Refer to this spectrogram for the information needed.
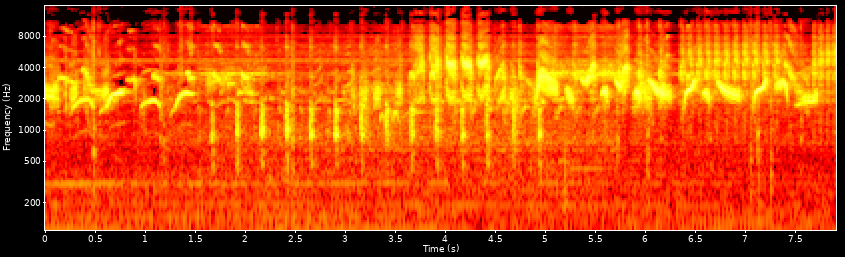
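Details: Caged tame Chinese hwamei still singing as the cage is moved: rapid run of clear whistled notes and downward slurs, then louder looping rising phrases and trills, delivered about three per second, over faint low background hum.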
